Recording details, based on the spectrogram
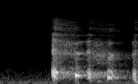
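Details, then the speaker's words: COVID-19-positive mother with a heavy chest and increasing difficulty breathing: a rapid run of four or five harsh, loud, close coughs that she describes as unsatisfying, never clearing the chest. "it's it's just like one of those cops that you no matter how much you cough you're not getting that satisfying okay i got this [ __ ] up off my chest"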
